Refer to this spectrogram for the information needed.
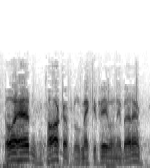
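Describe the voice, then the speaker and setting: A man's voice: low-pitched, expressive, quick pace, husky. An actor playing a hard-boiled, unimpressed male detective in a 1950s radio crime drama, dry and insistent. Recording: dull vintage radio recording.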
